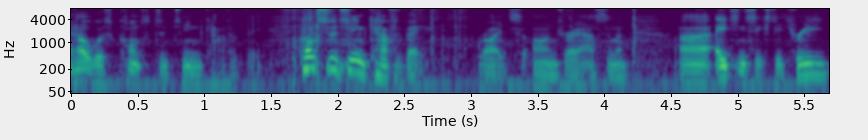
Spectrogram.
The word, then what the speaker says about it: Cavafy: alexandrian greek poet called constantine cafe i think i pronounced that last name right it's not coffee like that stupid word that donald trump once uh tweeted out constantine cafe i didn't really know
